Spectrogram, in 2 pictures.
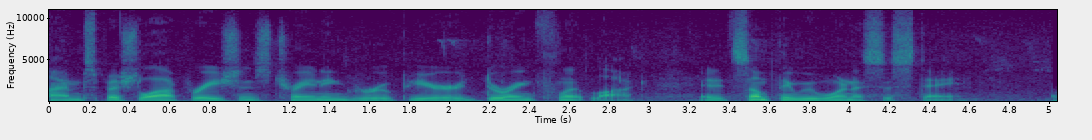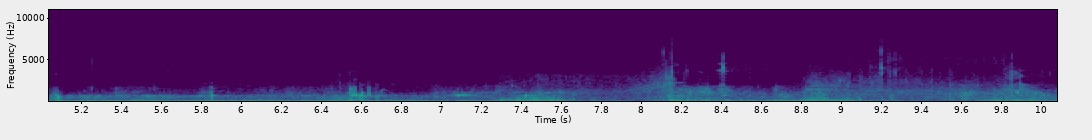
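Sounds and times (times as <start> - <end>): bubbling blips: 5.0 - 10.0
underwater rumble of water: 5.0 - 10.0.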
